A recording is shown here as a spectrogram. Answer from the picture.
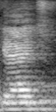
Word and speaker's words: catch: इसी तरह से MATCH, मैच, T silent, BUTCHER, बचर, T silent, CATCH, कैच, T silent, SWITCH, switch, CH से पहले टी तो टी साइलेंट।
